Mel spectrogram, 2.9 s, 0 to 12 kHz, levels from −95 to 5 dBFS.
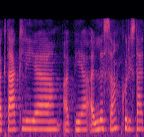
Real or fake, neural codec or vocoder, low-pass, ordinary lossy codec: real; none; 7.2 kHz; AAC, 64 kbps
